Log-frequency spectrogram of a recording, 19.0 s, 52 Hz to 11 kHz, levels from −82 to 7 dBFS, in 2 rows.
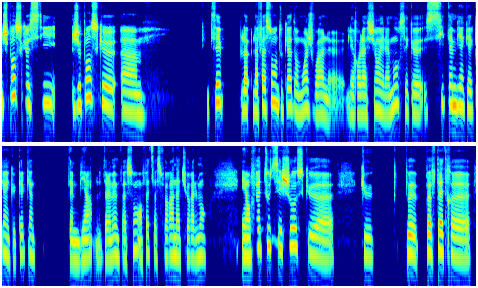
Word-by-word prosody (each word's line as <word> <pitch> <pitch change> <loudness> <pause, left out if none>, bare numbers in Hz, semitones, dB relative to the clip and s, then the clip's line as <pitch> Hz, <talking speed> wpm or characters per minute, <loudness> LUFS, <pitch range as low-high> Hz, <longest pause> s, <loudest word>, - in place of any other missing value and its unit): Je 235 - +10
pense 305 0 +6
que 230 -1 0
si 235 +2 +1 0.3
je 190 +5 +8
pense 280 +5 +4
que, 215 -4 +1
hem 165 -3 -1 1.4
tu - - -6
sais? 240 0 +4 0.4
La 185 0 +1
la 175 -1 -1
façon 200 +6 +2
en 230 - 0
tout 195 -4 -6
cas 200 +2 0
dont 175 -4 -7
moi 185 +5 -4
je 180 - 0
vois 155 -1 -4
le 135 -3 -8 0.3
les 155 - -8
relations 155 +4 +2
et 170 - -3
l'amour, 175 +9 -6
c'est 175 - -4
que 160 -1 -3
si 190 +7 +1
tu 230 - -8
aimes 220 -1 +2
bien 210 -1 -1
quelqu'un 185 -1 -2
et 165 - -7
que 140 - -12
quelqu'un 175 +3 -4 0.7
t'aime 140 -1 -4
bien 155 +2 -4
de - - -13
la 150 - -1
même 165 +1 -5
façon 155 +6 -2
en - - -6
fait 180 0 -7
ça 165 - -6
se - - -2
fera 170 +1 -5
naturellement, 160 +1 -5 0.7
et 170 - +2
en 165 - +1
fait 225 +7 0
toutes 245 -1 -1
ces 275 -8 +1
choses 240 +1 +8
que, 190 - -6 0.4
heu, - - -20 0.6
que 165 -2 -3 0.6
peu 180 -3 0 0.2
peuvent 190 -2 +1
être, 195 -2 +2
heu 160 -2 0
175 Hz, 190 wpm, -23 LUFS, 160-210 Hz, 1.4 s, Je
